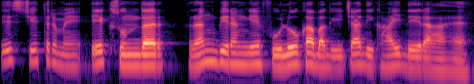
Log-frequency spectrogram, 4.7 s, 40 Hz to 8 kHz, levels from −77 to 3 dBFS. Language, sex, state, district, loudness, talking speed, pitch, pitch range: Hindi, male, Jharkhand, Ranchi, -21 LUFS, 175 wpm, 130 Hz, 120-145 Hz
